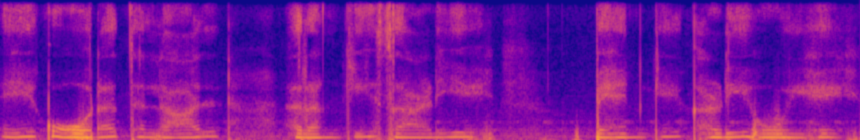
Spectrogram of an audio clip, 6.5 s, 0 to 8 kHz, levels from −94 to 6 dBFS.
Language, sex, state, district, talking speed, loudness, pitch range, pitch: Hindi, female, Uttar Pradesh, Gorakhpur, 100 wpm, -26 LUFS, 195-220 Hz, 205 Hz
